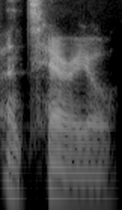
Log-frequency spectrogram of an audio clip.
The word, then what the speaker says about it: Ontario: That's it's pronounced Ontario, Maia.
